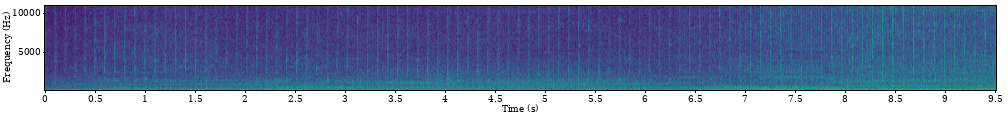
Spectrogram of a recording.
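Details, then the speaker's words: 1995 Vauxhall Cavalier MK3 X20XEV at idle after auxiliary belt and tensioner replacement: light, even tick about four a second over the low hum, source unclear, owner thinks bottom end or sump area; may try oil flush; cause unconfirmed. "and very good so I do struggle to hear where it's coming from sounds a bit bottom ends"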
